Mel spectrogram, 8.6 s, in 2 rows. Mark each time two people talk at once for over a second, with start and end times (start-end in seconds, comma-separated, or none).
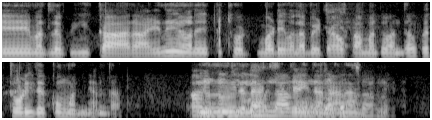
6.2-7.7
